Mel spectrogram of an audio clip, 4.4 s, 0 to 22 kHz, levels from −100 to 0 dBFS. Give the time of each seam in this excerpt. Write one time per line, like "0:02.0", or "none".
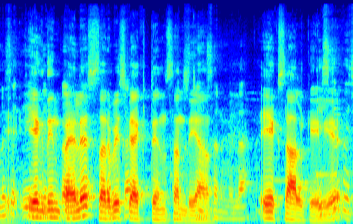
none

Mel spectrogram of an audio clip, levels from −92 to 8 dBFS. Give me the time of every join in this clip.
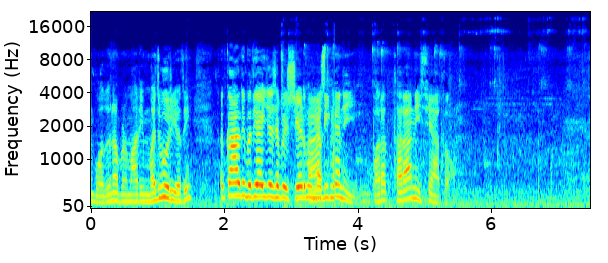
0:03.6

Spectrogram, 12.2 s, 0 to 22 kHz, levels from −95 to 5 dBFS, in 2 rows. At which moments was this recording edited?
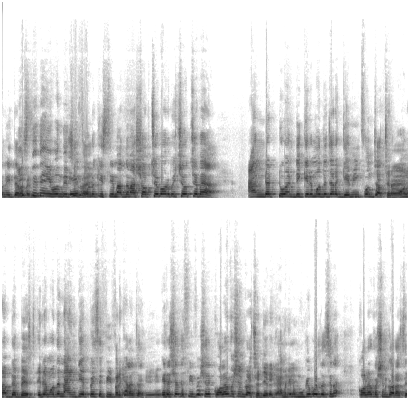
none

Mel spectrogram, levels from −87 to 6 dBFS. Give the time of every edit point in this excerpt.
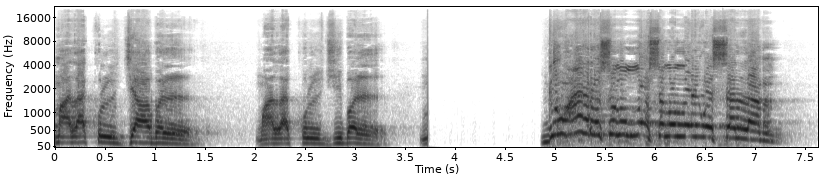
0:03.7

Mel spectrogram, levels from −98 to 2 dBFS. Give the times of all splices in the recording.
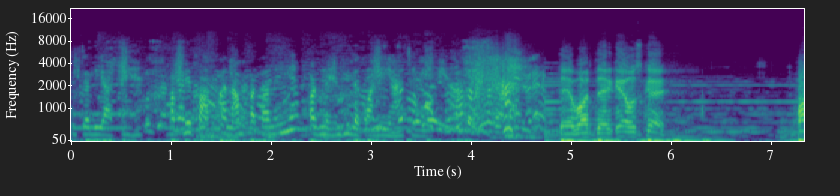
0:04.7

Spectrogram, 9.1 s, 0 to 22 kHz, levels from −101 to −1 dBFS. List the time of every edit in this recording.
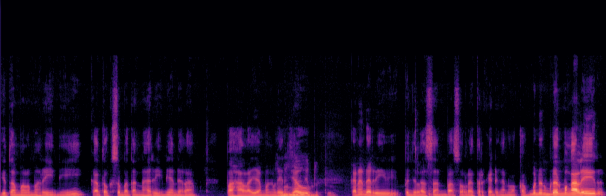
none

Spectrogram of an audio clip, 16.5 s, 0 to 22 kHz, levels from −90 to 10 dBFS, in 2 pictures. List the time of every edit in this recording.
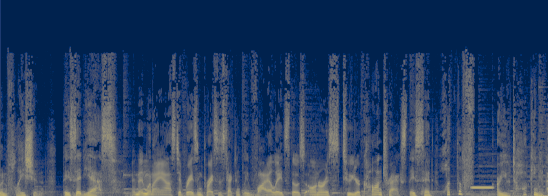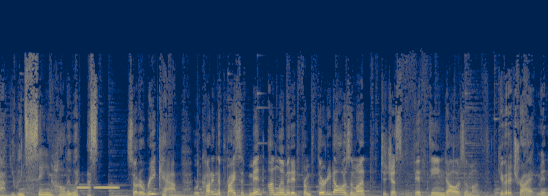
none

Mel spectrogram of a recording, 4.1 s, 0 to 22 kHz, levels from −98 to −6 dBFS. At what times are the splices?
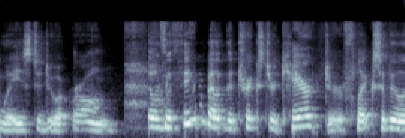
0:01.2

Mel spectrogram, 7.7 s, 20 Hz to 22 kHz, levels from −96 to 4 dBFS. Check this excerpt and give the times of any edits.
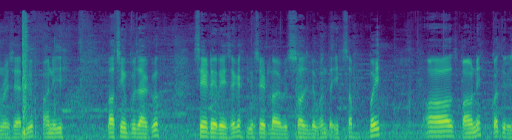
none

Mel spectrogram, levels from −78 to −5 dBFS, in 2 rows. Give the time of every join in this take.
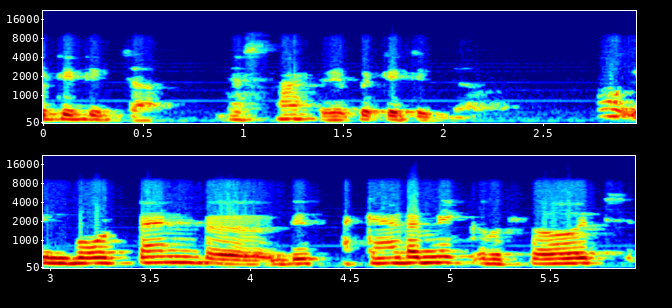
0:02.8

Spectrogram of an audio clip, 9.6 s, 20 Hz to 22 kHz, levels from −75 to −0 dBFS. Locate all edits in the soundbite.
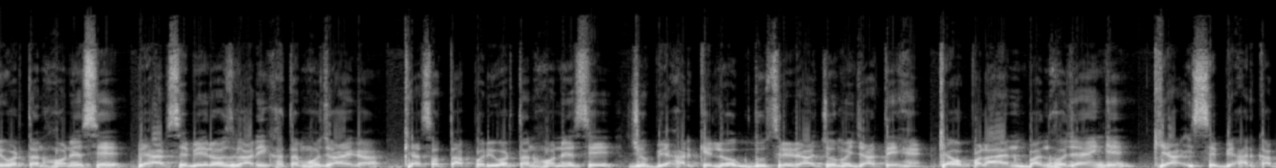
0:00.9
0:06.9

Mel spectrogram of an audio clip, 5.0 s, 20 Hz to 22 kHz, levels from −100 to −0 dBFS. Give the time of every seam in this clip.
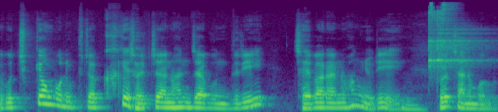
none

